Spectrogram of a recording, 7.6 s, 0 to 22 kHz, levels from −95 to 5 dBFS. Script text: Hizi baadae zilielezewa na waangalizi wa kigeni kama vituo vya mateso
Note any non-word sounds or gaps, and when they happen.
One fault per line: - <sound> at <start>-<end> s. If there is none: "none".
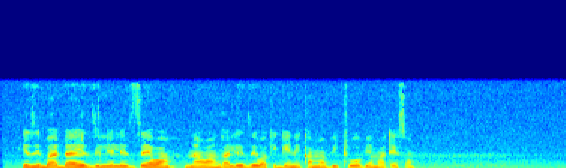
none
